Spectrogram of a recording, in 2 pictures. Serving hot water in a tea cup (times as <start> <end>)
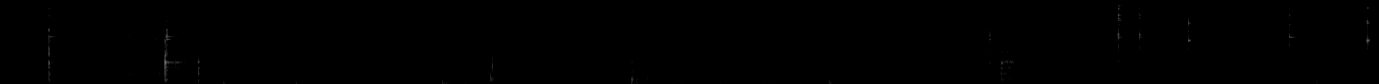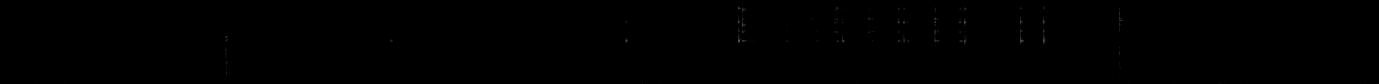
20.0 24.3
